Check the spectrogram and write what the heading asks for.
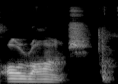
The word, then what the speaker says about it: Orange: orange it is uh one of the few words that's not pronounced like it's spelled it's spelled just like orange and it comes out as orange or last thing i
